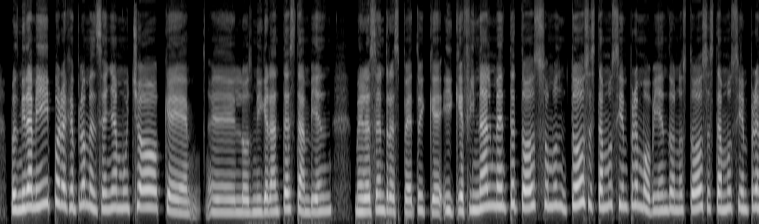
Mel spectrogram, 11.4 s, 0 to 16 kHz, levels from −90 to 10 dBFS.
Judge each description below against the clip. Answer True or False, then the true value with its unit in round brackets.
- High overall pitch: True (260 Hz)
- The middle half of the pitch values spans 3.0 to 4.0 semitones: False (4.6 semitones)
